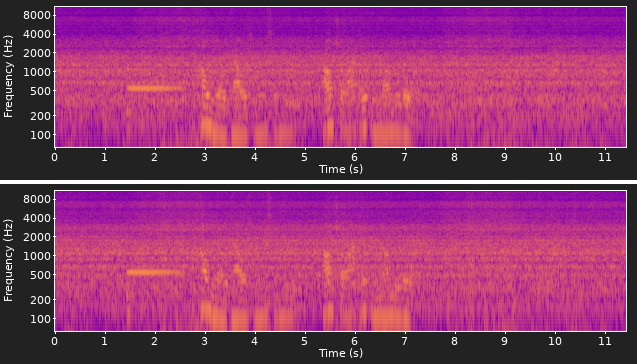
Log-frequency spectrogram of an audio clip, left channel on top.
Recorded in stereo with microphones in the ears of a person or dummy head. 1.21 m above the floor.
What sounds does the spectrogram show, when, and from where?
0.0 s running water: 45° right (ahead or behind), 1.6 m
1.4 s a guitar: 25° right (ahead or behind), 0.9 m
2.9 s a man speaking: 45° right (ahead or behind), 2.5 m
